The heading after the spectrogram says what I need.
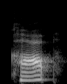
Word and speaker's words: cop: those three words together so pair them with another word to help you for example you could say a cup or some cups that cap so you have that a um or black cap black cap getting that bowel to match and then not a cop or father's a cop just to be able to match that vowel because as soon as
